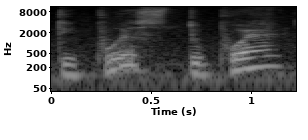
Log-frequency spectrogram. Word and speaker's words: Dupuis: I believe it's pronounced Dupuis. I think it's French.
